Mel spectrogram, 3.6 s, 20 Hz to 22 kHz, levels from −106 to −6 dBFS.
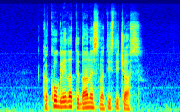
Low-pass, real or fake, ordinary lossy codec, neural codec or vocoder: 19.8 kHz; real; none; none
